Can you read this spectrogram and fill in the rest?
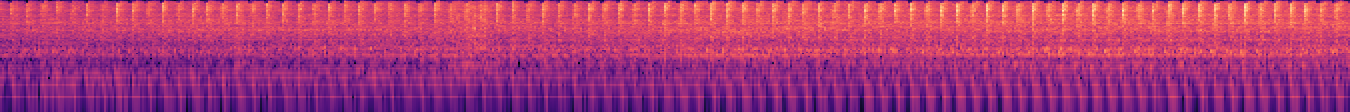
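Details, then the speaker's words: Honda Beat scooter that had lost ignition, after replacing the CKP (crankshaft position) sensor; battery weak so kick-started, few kicks then catches and settles into an even single-cylinder putter about three beats a second; normal idle. "Ya, normal ya, real ya ini. Pergantian sensor CKP karena pengapian hilang tadi ya."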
